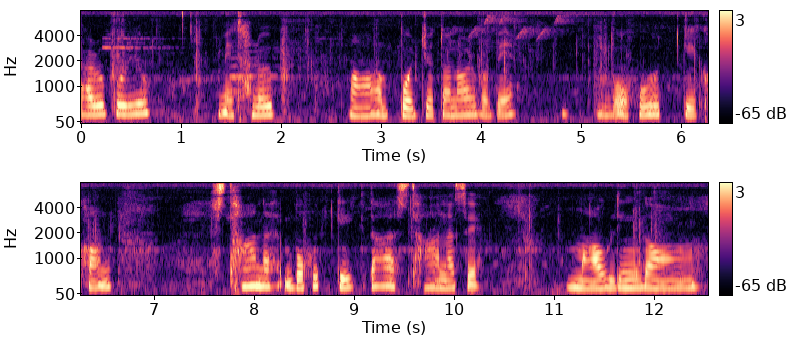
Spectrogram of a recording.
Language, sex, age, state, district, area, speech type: Assamese, female, 30-45, Assam, Nagaon, rural, spontaneous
